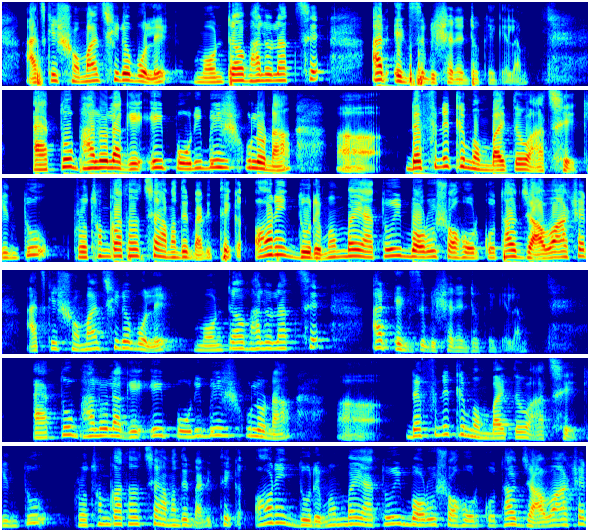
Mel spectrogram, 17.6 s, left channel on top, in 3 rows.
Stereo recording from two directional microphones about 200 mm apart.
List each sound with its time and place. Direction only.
0.2 s speech: 45° left (ahead or behind)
